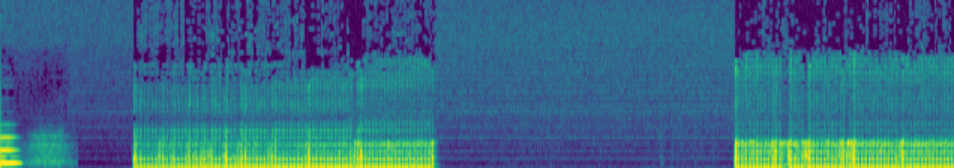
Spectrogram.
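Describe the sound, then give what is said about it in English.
A phone ringback tone from an outgoing call to a girlfriend's phone: two long, steady electronic ring bursts about two seconds each, separated by a silent gap, clear, preceded by a brief dialing beep. “Let me call my girl phone call.”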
